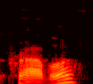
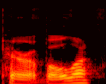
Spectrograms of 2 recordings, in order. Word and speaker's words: parabola: the equation, and we know quadratic relations have parabolas, and we've confirmed that with the actual graph. So the shape is a parabola. And please learn how to pronounce this right. It's not parabola, it's parabola.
